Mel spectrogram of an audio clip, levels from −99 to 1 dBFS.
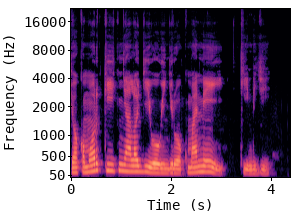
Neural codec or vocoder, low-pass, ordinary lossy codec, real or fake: none; none; none; real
